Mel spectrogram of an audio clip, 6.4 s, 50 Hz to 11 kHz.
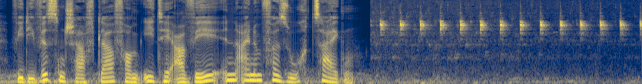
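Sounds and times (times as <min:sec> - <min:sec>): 
speech: 0:00.2 - 0:04.0
pile-driving hammer ticking recorded underwater: 0:03.8 - 0:06.4.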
